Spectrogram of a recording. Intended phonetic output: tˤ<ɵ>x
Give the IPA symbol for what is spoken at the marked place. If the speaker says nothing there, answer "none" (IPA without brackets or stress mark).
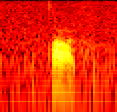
ɵ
